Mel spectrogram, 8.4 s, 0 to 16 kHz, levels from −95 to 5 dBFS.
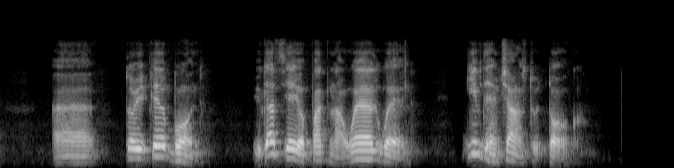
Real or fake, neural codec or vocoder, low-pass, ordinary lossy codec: fake; codec, 16 kHz, 16 kbps, FunCodec, trained on LibriTTS, 50 frames a second; 7.2 kHz; none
